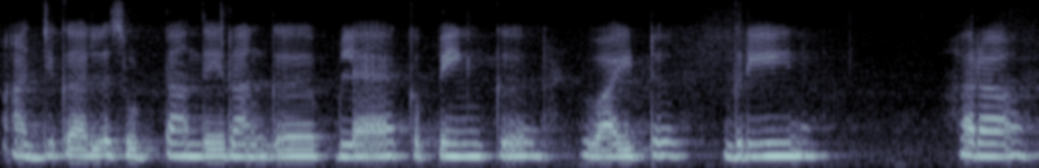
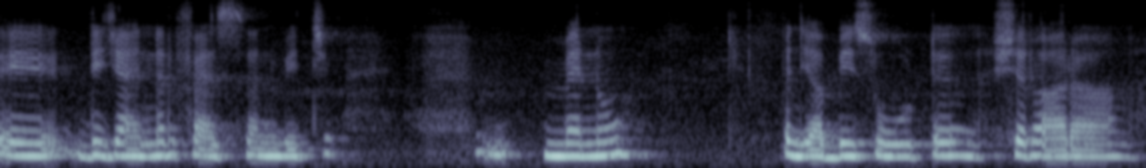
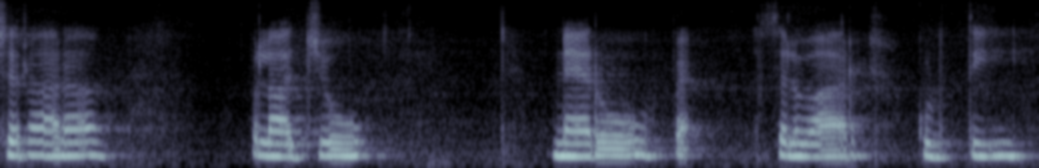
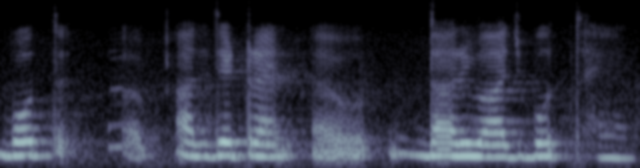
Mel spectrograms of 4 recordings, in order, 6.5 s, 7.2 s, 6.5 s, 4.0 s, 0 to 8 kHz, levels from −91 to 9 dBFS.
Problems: background sounds at intervals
